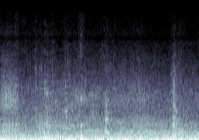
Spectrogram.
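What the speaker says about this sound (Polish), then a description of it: "O, tak sobie widzicie, fale idą takie." Wash from a passing boat rolling onto the bank of the River Thames: a loud, continuous rush of breaking water and surf noise, with no talking over it.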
